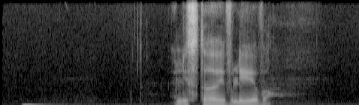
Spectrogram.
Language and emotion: Russian, sad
